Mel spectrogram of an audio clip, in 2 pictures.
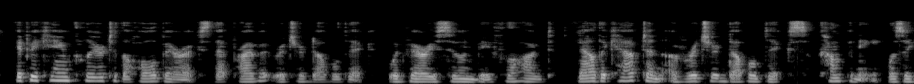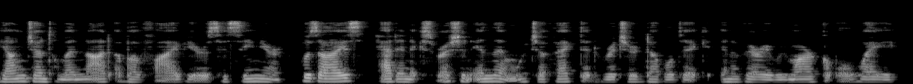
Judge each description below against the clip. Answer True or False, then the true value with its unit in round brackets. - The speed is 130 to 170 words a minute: True (165 wpm)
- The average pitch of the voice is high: False (130 Hz)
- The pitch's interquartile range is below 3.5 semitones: True (3.0 semitones)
